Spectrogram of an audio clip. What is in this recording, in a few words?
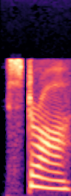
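"straw", English, female; noun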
